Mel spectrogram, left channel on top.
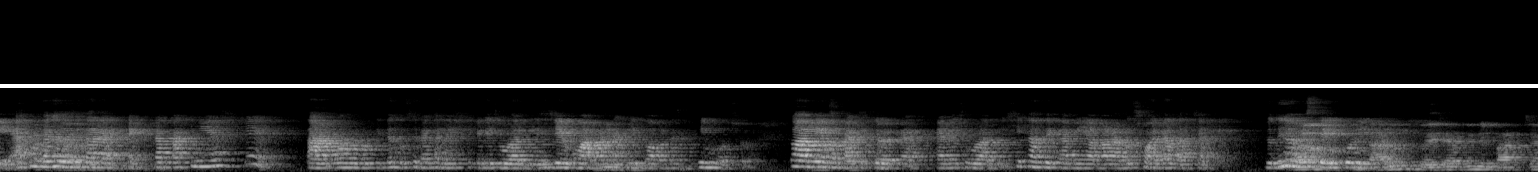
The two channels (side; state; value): left; silent; digital silence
